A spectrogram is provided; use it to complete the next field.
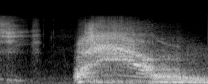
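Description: A single loud coyote howl bursts in after a brief quiet moment, rising and then wavering downward in a long, harmonic cry, unaccompanied by voices.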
